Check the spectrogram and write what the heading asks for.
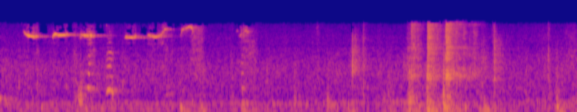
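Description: Formosan mountain dog puppy whining in a thin, high, wavering voice with a few short cries for the first three seconds, then the crate's wire door rattling as it is opened about six seconds in.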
